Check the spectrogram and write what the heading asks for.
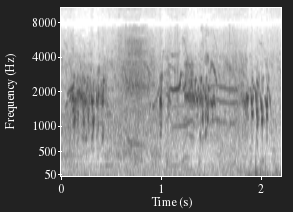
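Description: Narragansett turkey poults peeping, many short high peeps overlapping one another.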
